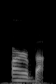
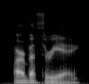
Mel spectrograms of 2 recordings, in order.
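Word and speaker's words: أربعة: It's not arba, is it? No, not a soft bow. You to sort of tighten your throat muscles like a doctor is using a tongue depressor. The word for four is arba 3a. Arba. Arba 3. I can feel that little bit of friction in my throat. Arba 3A. That's it. That's the vibration you want. Arba 3A. It's a very distinct sound.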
